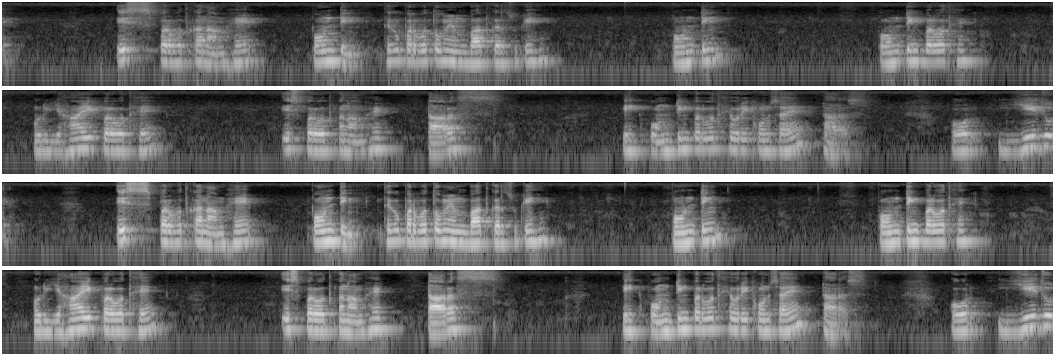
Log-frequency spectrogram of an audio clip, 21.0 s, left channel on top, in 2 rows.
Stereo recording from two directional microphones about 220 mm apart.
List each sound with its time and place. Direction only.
1.1 s speech: 40° right (ahead or behind)
6.7 s speech: 35° right (ahead or behind)
8.7 s speech: 35° right (ahead or behind)
10.8 s speech: 35° right (ahead or behind)
13.2 s speech: 35° right (ahead or behind)
16.6 s speech: 35° right (ahead or behind)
